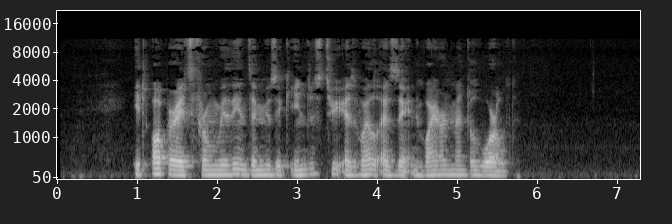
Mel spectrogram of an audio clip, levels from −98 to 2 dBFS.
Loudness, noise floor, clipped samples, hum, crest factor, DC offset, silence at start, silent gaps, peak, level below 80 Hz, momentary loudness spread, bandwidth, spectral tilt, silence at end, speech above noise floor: -27 LUFS; -66 dBFS; under 0.1%; none; 22 dB; under 0.1%; 0.95 s; none; -6 dBFS; -54 dBFS; 8 LU; 11.5 kHz; -6.5 dB/octave; 1.5 s; 40 dB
